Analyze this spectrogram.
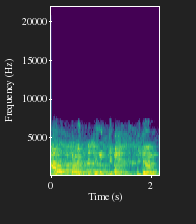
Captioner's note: choking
